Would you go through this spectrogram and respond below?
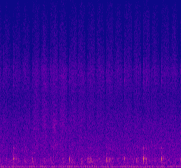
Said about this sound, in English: Jig that I'm using for sanding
